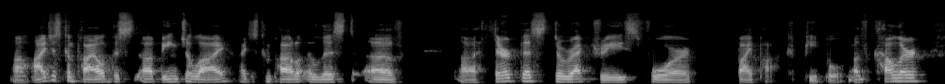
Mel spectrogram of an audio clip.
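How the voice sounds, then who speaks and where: In a plain, everyday voice, a man talks at a fairly slow pace with a medium pitch and ordinary pitch variation. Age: 50s. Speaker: podcast host. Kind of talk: casual discussion.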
